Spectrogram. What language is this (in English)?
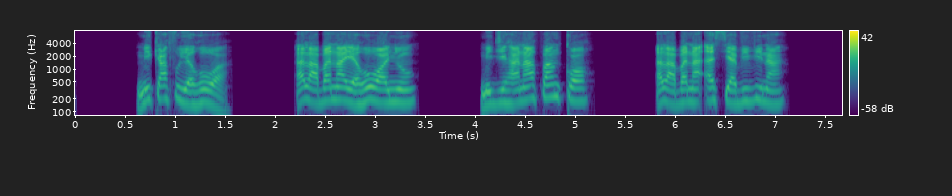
Ewe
